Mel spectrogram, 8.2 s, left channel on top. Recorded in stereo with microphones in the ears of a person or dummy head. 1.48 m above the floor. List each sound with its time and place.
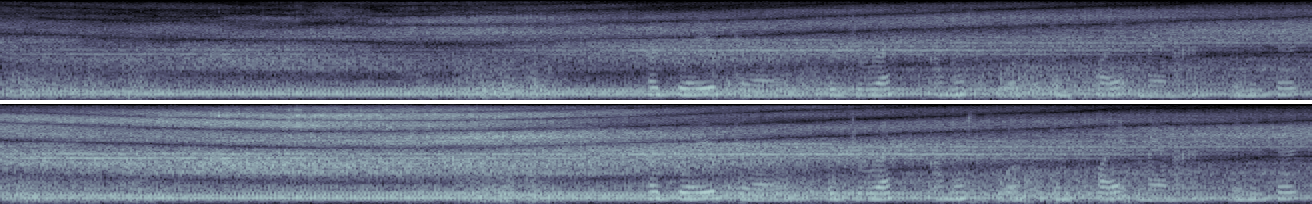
0.0 s a lawn mower: 60° right (ahead or behind); by 8.2 s 5° right (ahead or behind)
4.0 s a woman speaking: 20° right (ahead or behind)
